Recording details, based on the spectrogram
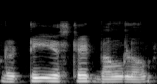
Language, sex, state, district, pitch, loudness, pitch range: Tamil, male, Tamil Nadu, Nilgiris, 130 Hz, -13 LUFS, 120-145 Hz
